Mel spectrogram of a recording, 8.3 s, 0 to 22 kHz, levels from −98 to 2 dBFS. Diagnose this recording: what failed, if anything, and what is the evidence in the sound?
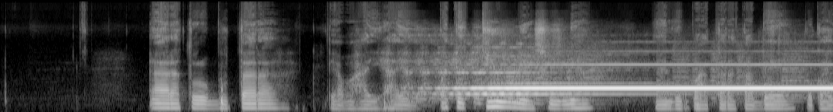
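An acoustic loop between two devices on the same call in one room has closed, with the call processing failing to break it: a feedback howl. From 3.95 s to the end at 8.33 s, each pass from loudspeaker back into microphone returns louder, so the repeats grow, pulsing about every 150 ms, and narrow onto a tone around 700 Hz. It swells to about 15 dB above the speech and never breaks before the clip ends.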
